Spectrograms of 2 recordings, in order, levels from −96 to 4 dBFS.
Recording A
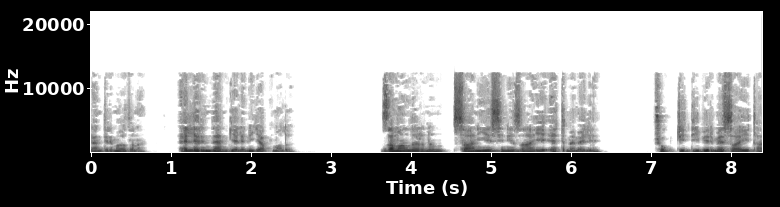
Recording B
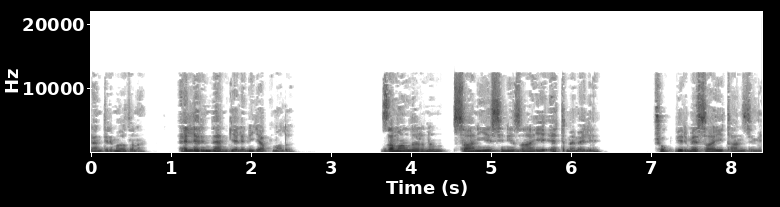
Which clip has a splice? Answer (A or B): B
